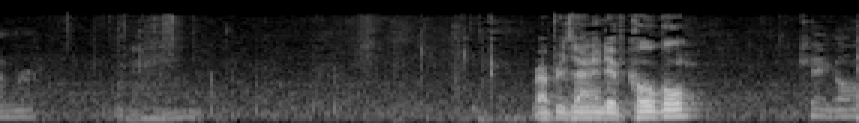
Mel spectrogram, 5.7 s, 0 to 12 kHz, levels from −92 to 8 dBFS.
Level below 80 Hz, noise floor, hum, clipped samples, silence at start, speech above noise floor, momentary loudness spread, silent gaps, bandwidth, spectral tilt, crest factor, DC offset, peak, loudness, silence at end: -64 dBFS; -55 dBFS; none; under 0.1%; 0 s; 35 dB; 27 LU; none; 8.6 kHz; -6.5 dB/octave; 24 dB; under 0.1%; -2 dBFS; -21 LUFS; 0 s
